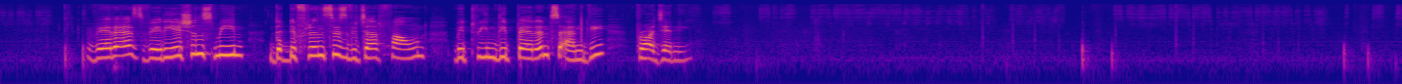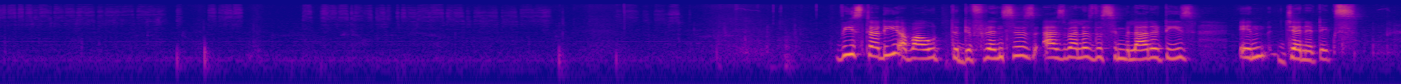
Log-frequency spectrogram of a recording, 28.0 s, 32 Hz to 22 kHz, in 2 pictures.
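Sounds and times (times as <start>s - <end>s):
marker writing on whiteboard: 0.0s - 1.0s, 7.1s - 21.0s
marker tip ticks: 8.1s - 13.0s.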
